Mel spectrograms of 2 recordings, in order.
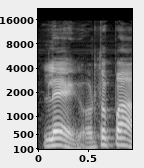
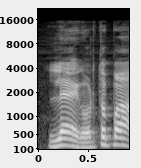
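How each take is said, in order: Both takes have the same delivery.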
